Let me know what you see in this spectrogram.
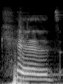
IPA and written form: kɪdz (KIDS)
